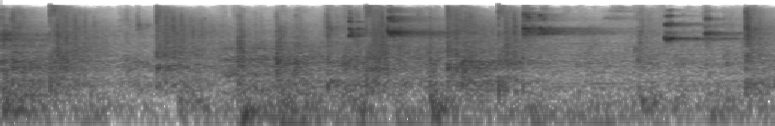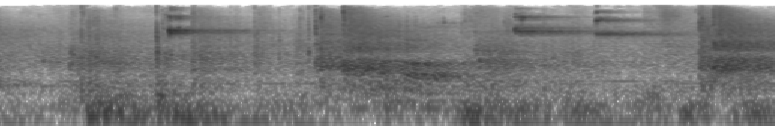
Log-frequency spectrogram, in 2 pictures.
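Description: Squash rally: the ball cracks off racquets and smacks against the court walls, each hit ringing in the enclosed court, while court shoes give short high squeaks on the wooden floor.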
